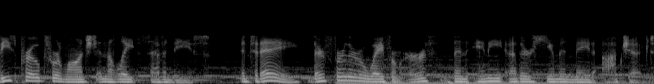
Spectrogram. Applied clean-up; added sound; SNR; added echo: none; none; none; none.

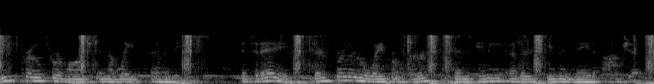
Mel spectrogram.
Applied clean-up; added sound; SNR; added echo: none; Rattle; 8 dB; reverberation time 0.4 s.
